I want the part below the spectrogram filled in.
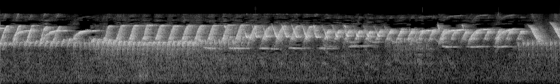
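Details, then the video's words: Frill canary in full song, a continuous rapid rolling trill of fast repeated notes lasting over five seconds, with a faint lower whistled tone underneath, loud and close. "Frill canary singing"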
